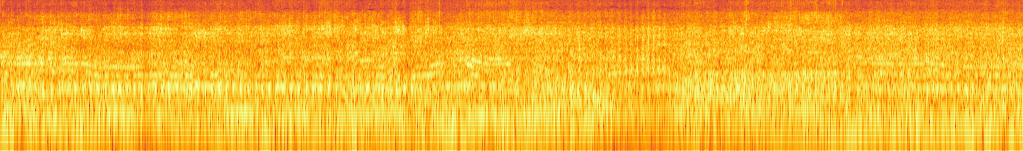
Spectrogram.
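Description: Race car engines roar steadily around a dirt track outdoors.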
